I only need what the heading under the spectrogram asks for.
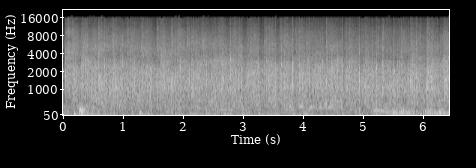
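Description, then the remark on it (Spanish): Members of the Milagrosa brotherhood clap steadily and loudly to show they want to go to the cathedral, a dense, continuous wash of many hands applauding with no pauses, sustained evenly from start to finish. “Si queréis ir, pegar un aplauso, aplaudir.”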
